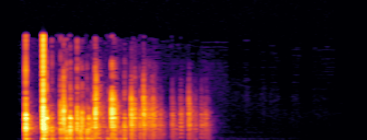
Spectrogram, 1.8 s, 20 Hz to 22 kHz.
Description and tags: Rolling dices.
{"fr":"Dés 3","desc":"Lancer de dés.","tags":"de des lancer jouer jeu"}
dice, dumping, game, roll, rolling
